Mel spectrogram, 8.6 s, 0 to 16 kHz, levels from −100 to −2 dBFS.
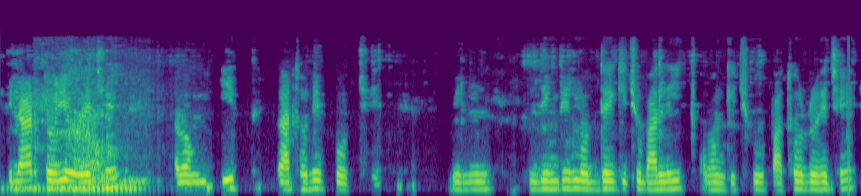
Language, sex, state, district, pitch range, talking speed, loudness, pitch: Bengali, male, West Bengal, Jalpaiguri, 140-155 Hz, 120 wpm, -17 LUFS, 145 Hz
